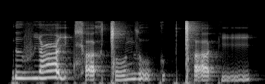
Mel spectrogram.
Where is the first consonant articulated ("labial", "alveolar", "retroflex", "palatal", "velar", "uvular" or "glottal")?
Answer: alveolar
